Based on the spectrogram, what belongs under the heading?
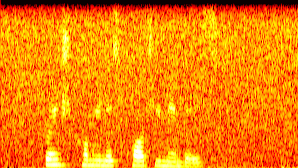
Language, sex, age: English, female, 19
